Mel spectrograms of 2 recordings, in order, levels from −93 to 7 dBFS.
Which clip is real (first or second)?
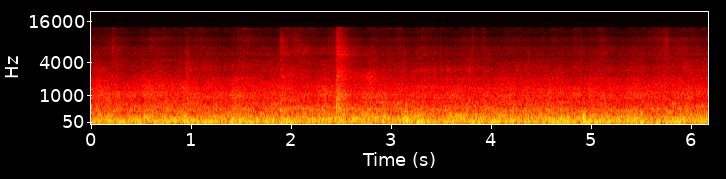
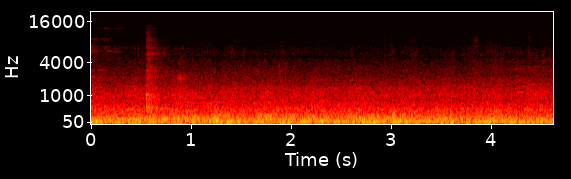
second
